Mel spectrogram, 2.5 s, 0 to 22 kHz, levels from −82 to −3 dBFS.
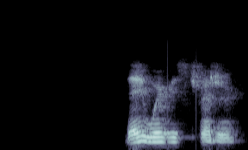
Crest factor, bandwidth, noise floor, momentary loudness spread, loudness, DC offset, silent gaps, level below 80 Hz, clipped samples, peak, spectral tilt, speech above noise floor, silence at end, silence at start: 18 dB; 4.2 kHz; -83 dBFS; 8 LU; -22 LUFS; under 0.1%; none; -66 dBFS; under 0.1%; -6 dBFS; -3.5 dB/octave; 61 dB; 0.15 s; 1.25 s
